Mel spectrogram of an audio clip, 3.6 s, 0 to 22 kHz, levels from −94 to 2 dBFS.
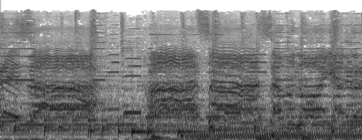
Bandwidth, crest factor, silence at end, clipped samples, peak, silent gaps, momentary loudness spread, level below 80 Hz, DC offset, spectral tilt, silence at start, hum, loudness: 16.5 kHz; 10 dB; 0 s; under 0.1%; 0 dBFS; none; 3 LU; -26 dBFS; under 0.1%; -4 dB/octave; 0 s; none; -10 LUFS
